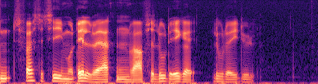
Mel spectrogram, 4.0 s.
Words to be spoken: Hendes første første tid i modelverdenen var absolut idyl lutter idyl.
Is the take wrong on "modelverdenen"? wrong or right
right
